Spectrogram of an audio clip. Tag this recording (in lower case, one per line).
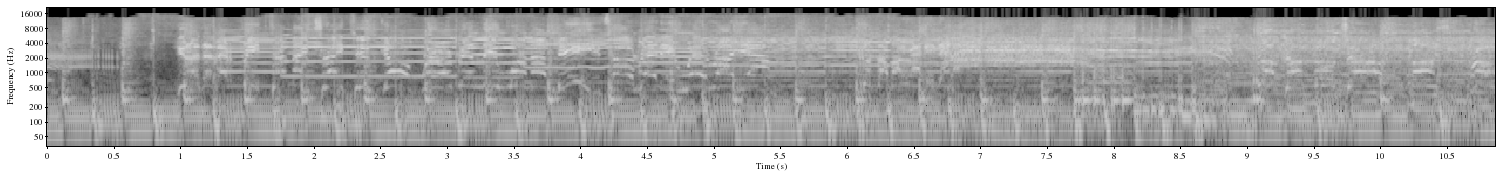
music
funny music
